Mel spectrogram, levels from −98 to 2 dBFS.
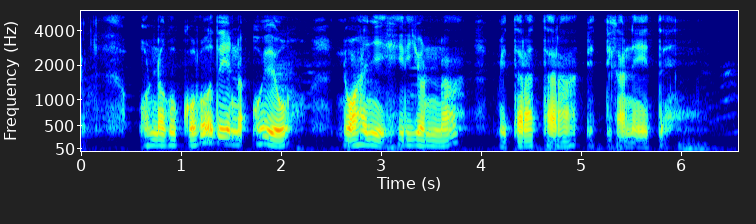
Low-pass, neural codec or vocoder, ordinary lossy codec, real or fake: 5.4 kHz; none; none; real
